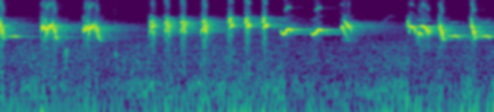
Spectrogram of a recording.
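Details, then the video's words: Song of Rueck's blue flycatcher, endemic to Sumatra: rapid high chips and clicks interleaved with short clear whistles, one level and sustained, another dipping, in several quick bursts over a few seconds. "sikatan aceh"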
